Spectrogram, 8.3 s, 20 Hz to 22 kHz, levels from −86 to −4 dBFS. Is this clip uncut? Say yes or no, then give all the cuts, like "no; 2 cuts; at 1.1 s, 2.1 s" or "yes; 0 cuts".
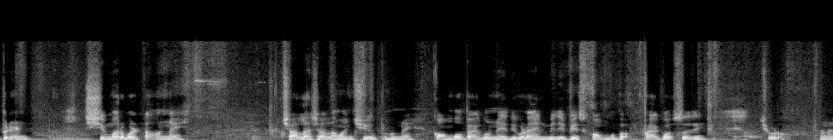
yes; 0 cuts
